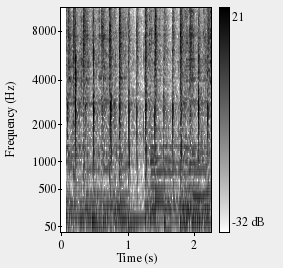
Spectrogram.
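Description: Flamenco music for fandangos, starting abruptly: guitar over a fast, even rhythm of sharp percussive strikes, about eight a second.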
